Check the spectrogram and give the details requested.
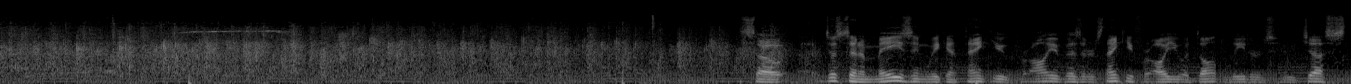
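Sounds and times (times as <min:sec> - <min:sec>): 
audience applause: 0:00.0 - 0:07.9
speech: 0:07.5 - 0:13.5.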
